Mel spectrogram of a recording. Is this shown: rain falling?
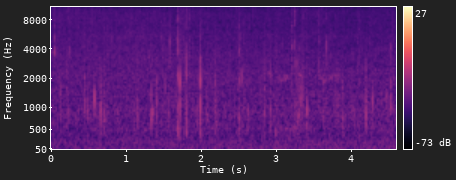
yes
